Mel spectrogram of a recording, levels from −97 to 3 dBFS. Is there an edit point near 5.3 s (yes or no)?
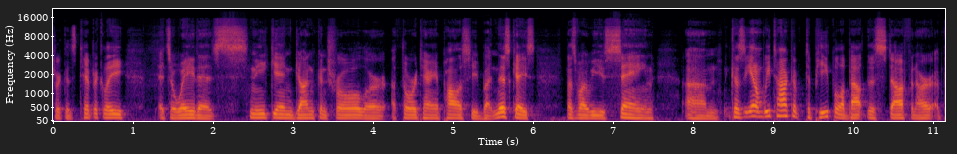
no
